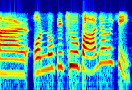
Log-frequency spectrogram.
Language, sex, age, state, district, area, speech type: Bengali, female, 18-30, West Bengal, Uttar Dinajpur, urban, conversation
